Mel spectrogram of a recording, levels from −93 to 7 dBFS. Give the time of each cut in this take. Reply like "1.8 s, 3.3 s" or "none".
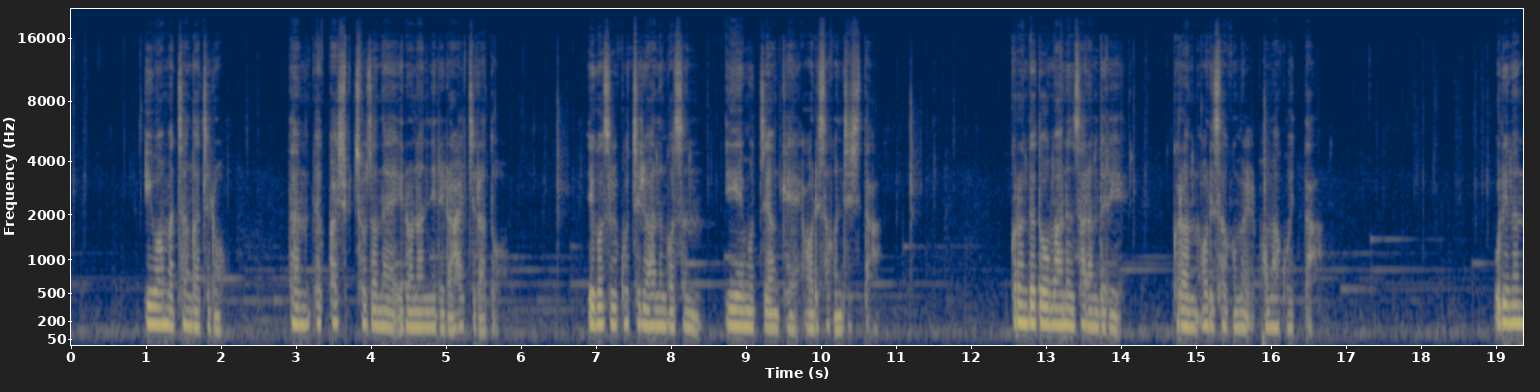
none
